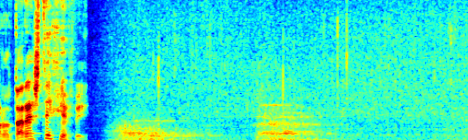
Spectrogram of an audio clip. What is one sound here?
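Soft whooshing menu sounds play twice.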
